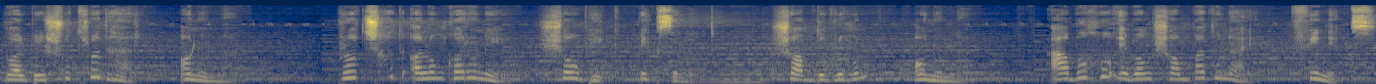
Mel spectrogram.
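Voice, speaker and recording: Higher-voiced woman presenter over music. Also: sing-song, a little slow, pauses often. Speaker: presenter of an audio story channel. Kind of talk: scripted introduction and credits.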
